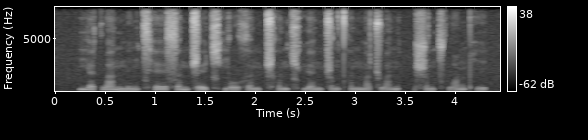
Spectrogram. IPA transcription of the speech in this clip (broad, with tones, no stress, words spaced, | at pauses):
jɛ˥˧kwa˥˩n mi˧˥ŋt͡sʰe˥ɪ̯ sə˥nʈ͡ʂḛ˨˩ɪ̯ t͡ɕʰjo˧˥ʊ̯xə˧˥n ʈ͡ʂʰə˧˥nt͡ɕʰɥɛ˧˥n ʈ͡ʂʊ˥˧ŋt̪ʰə˥˧nmä˥˧ ʈ͡ʂwa˥˩n | ʂə˥˩nt͡sʰwɑ̰˨˩ŋpʰi˥˩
